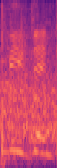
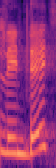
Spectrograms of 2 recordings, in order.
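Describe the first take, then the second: First: The sounds come out as 'legend', in normal order. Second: The sounds come out as 'lindej', consonants swapped. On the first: The speaker calls it right. "लेकिन मेरे लीजेंड थे" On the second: The speaker calls it wrong. "तेरे आजोबा रहेंगे लिंडेज"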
